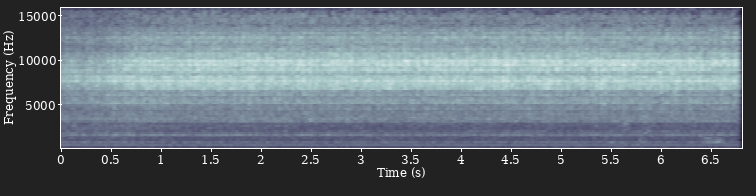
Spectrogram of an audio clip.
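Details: Pool booster pump motor running with a steady fixed-pitch whine over a hissy rush; owner suspects the pump is the noise source, cause unclear.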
